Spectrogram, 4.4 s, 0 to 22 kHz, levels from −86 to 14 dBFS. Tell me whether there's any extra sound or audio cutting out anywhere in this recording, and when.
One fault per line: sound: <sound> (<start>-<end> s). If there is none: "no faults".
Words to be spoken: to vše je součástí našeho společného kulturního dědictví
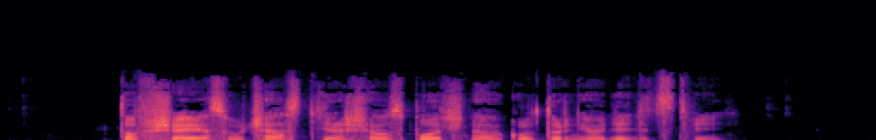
no faults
